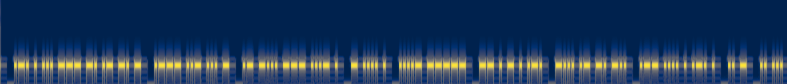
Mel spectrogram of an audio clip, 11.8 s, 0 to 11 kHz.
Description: Morse code, heard as a keyed tone, about 40 wpm, 750 Hz. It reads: RESONANT JUST ABOVE THE 40 METER BAND WHERE IT IS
